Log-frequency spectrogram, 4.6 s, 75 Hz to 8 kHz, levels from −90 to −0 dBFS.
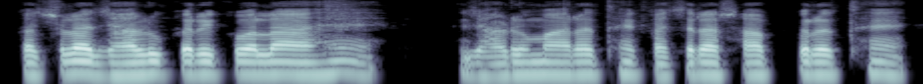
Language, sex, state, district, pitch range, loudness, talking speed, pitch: Sadri, male, Chhattisgarh, Jashpur, 125-130 Hz, -20 LUFS, 155 wpm, 130 Hz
